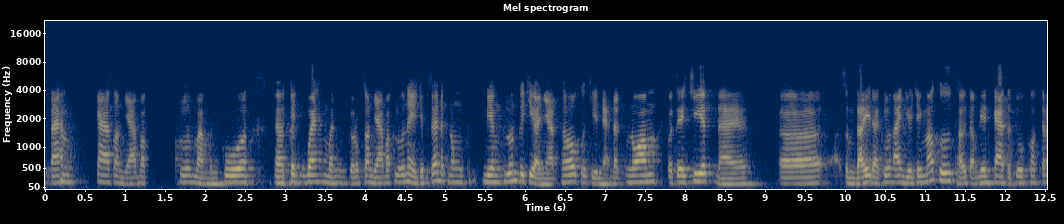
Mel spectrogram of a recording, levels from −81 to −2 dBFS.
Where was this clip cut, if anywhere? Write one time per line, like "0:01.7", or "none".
0:07.7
